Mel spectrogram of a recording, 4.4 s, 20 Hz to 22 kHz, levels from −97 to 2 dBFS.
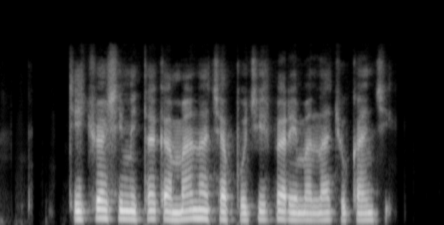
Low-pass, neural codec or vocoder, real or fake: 9.9 kHz; codec, 24 kHz, 1.2 kbps, DualCodec; fake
